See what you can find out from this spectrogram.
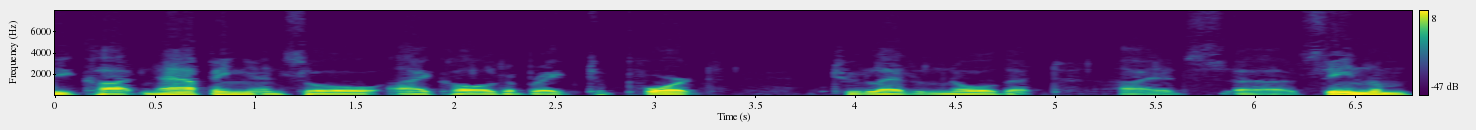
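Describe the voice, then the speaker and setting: The speaker has a Canadian accent and a dark, mellow tone. Delivery is fairly slow with fairly even intonation. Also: man. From Canada. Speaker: war veteran, former Spitfire pilot. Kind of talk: interview answer.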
